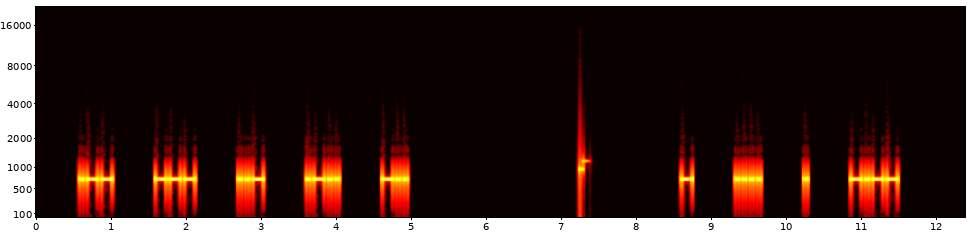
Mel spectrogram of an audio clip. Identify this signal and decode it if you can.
Morse code, heard as a keyed tone, about 25 wpm, spaced as for 12 wpm, 700 Hz. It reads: WOULD THEY
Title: 4x Character Spacing - Top 200 Words - 25wpm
